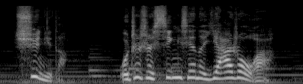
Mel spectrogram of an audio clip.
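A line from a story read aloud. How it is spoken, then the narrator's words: Retorting. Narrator (Chinese): 烤羊肉串的叫猛哥也回一句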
